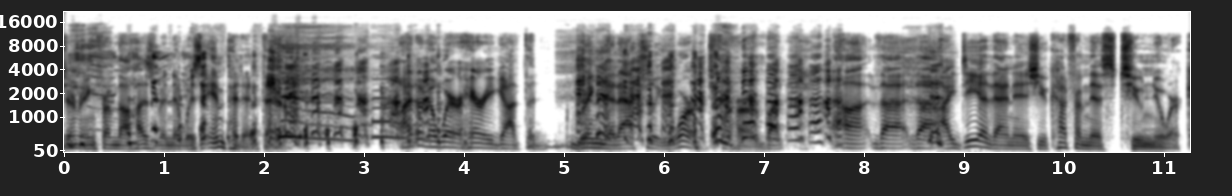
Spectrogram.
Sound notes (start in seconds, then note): 2.0 all laugh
